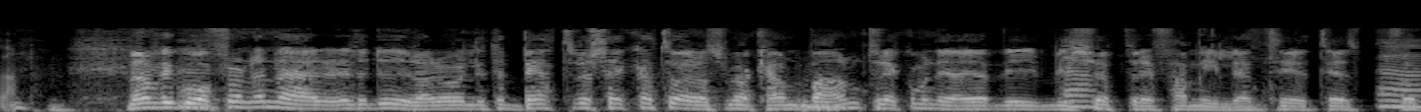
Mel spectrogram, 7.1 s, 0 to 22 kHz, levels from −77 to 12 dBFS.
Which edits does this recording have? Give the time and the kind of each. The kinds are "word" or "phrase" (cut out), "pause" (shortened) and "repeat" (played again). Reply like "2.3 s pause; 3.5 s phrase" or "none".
1.8 s word; 5.7 s word

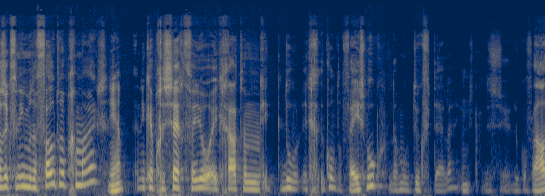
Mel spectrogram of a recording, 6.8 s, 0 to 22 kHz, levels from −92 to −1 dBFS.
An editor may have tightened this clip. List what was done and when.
3.2 s word

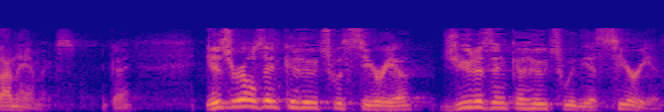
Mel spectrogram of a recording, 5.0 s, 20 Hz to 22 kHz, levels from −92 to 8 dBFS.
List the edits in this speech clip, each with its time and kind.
3.2 s pause

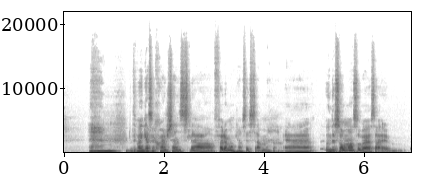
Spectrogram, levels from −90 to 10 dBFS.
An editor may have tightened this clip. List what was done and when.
none

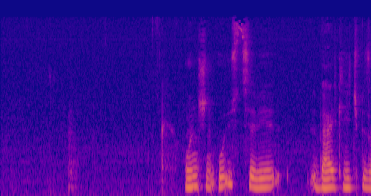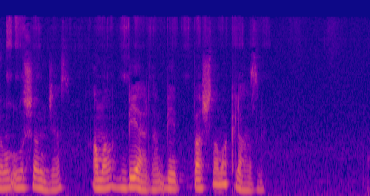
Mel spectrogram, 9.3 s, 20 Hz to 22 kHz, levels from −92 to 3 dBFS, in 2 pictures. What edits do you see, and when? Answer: none

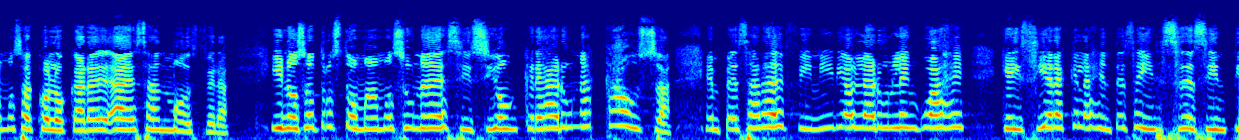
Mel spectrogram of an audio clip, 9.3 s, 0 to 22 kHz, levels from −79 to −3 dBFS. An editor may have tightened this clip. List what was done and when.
none

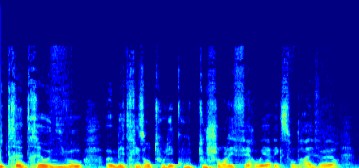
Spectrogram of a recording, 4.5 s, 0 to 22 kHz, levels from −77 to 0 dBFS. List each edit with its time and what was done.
none

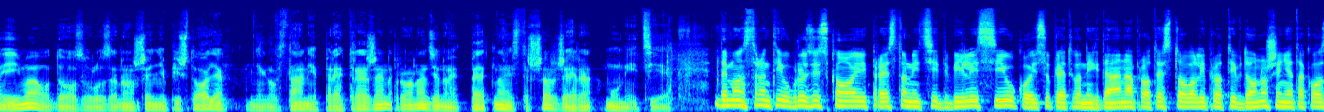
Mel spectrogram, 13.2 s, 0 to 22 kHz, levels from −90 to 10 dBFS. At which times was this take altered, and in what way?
3.9 s word

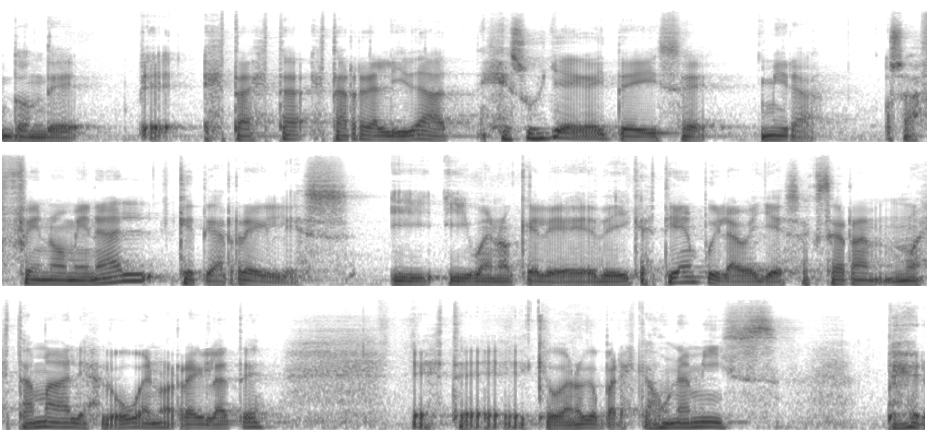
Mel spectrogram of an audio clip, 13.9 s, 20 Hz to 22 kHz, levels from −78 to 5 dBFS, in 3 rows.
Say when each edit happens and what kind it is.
4.3 s pause

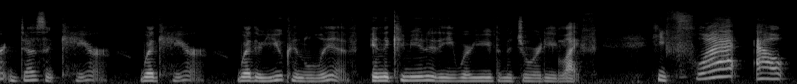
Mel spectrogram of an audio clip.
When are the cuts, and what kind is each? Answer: 1.6 s repeat; 3.6 s pause; 4.9 s word; 5.6 s word

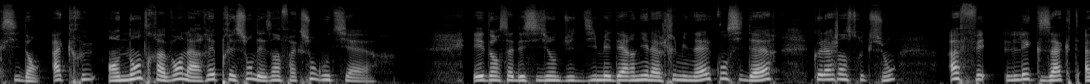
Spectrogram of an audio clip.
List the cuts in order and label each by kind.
6.6 s word; 8.4 s word

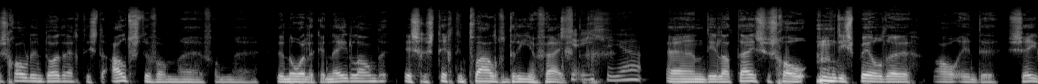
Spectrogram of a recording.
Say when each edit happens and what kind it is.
2.7 s pause; 4.0 s pause; 6.5 s pause

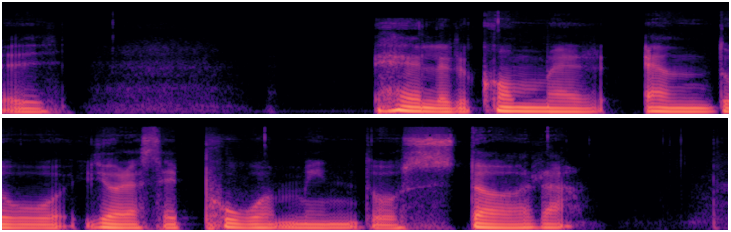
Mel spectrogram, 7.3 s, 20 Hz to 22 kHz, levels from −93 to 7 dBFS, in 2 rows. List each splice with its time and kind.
3.1 s pause

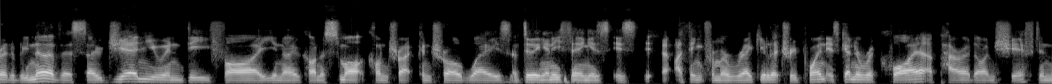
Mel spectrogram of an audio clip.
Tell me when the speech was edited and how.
5.1 s word

